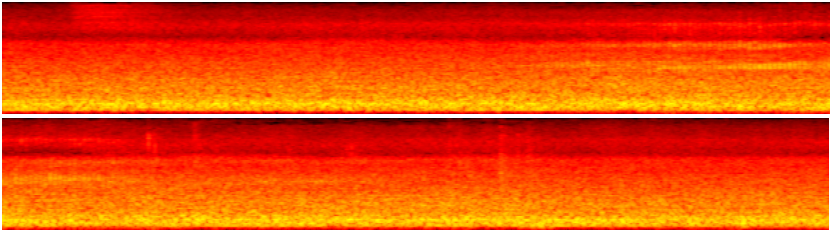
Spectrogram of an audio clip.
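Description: Steady hum and rushing noise of a CAF-built fleet P metro train standing at the platform, with a faint high whine about three seconds in.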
